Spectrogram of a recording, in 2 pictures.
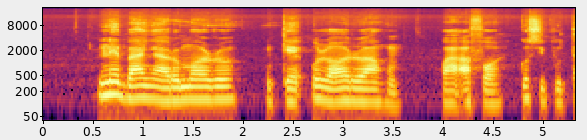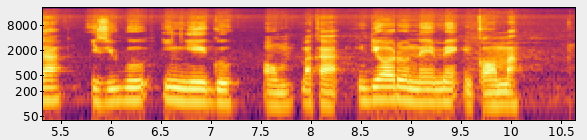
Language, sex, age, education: Igbo, male, 15-29, tertiary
